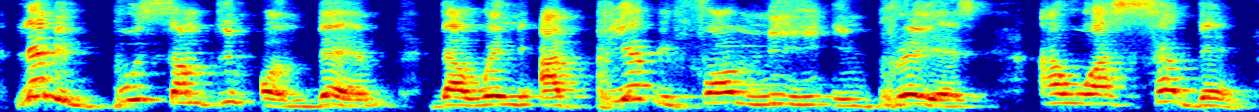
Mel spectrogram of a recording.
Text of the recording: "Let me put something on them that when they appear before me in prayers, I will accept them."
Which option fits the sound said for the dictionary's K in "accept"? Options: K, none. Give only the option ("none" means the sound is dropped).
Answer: none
